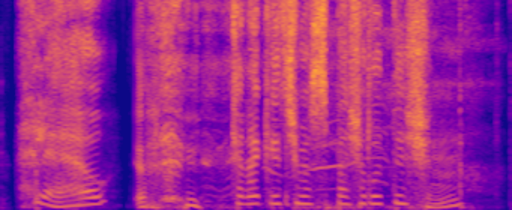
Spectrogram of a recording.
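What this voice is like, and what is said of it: Put-on British accent. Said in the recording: “I would have a British accent ... changes your accent”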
